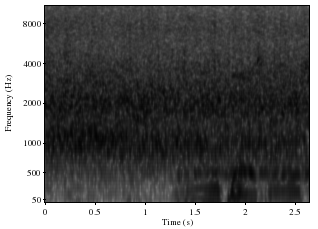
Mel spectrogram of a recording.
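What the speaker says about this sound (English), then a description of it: "A round of applause for the late show." Applause for a podcast episode rolls on as a steady, dense wash, with a voice and tonal sounds rising over it during the second half.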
